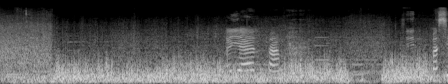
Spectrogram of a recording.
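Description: Wind buffeting the camera microphone: a loud, steady rumbling rush, with a brief voice heard over it about halfway through.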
